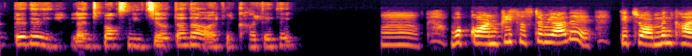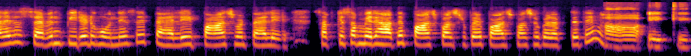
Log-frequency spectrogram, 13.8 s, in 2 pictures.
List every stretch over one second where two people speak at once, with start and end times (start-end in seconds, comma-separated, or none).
none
